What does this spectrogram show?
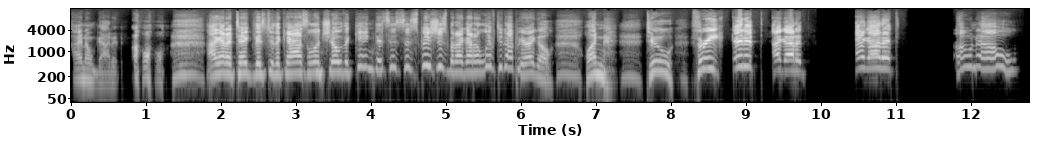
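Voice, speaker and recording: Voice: high-pitched, animated, moderate pace, fairly bright tone, dry recording, clean studio sound. A performer voicing a bumbling, good-natured, exclamatory goat herder in a children's puppet show. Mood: straining, flustered.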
